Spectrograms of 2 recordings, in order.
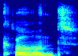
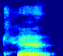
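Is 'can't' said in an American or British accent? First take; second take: British; American. First: It is said in a British accent. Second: It is said in an American accent. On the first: "This is in English. It's can and can't" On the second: "But in American, it's can and can"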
